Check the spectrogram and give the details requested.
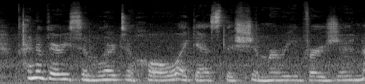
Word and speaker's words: Heaux: The first shade is going to be, I believe it's pronounced Heaux, but it's spelled H-E-A-U-X.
